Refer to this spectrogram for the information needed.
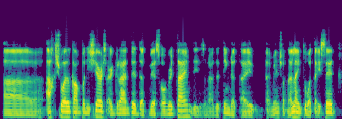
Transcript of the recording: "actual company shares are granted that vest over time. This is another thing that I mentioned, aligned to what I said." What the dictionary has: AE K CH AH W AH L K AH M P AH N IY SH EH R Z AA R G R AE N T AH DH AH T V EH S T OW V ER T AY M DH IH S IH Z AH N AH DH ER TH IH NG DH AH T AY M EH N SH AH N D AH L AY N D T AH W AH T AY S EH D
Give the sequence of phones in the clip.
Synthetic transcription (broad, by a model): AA K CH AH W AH L K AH M P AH N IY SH EH R S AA R G R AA N T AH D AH T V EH S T OW V ER T AY M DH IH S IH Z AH N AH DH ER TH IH NG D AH T AY M EH N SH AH N AH L AY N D T AH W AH T AY S EH D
